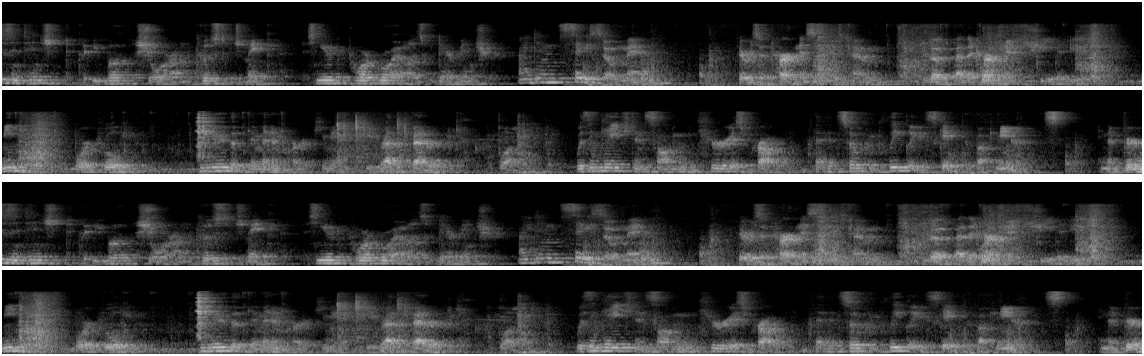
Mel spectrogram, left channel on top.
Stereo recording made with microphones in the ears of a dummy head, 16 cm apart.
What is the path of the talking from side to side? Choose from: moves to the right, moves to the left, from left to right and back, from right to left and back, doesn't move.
doesn't move.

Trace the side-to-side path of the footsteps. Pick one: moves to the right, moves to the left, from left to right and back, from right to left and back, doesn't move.
from left to right and back.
